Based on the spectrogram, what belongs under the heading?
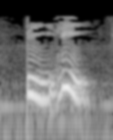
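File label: "比例", Mandarin Chinese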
